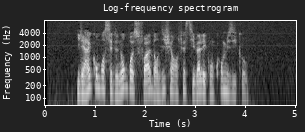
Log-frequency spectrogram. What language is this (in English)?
French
